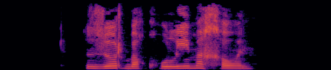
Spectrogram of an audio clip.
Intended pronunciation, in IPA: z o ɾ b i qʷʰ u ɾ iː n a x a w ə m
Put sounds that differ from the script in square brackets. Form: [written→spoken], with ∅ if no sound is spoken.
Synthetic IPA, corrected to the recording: z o [ɾ→r] b [i→a] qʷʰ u [ɾ→l] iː [n→m] a [x→χ] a w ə [m→n]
